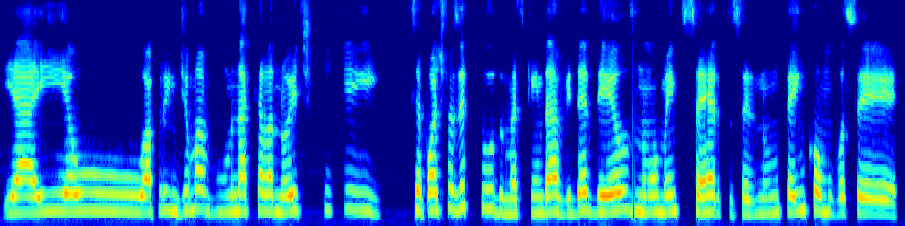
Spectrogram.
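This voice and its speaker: A woman, giving a reflective personal testimony in an interview in a measured way. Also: on the high side, flat delivery, darkish tone, no room sound.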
